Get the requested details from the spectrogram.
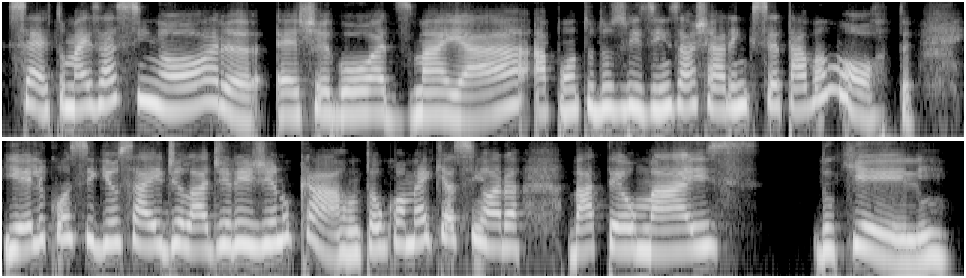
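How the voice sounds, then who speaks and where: A woman with a Brazilian Portuguese accent presses a witness in a courtroom with one pointed question after another. Her voice sits a little high, and the sound is dry and close. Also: no echo. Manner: probing, rapid-fire questions.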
